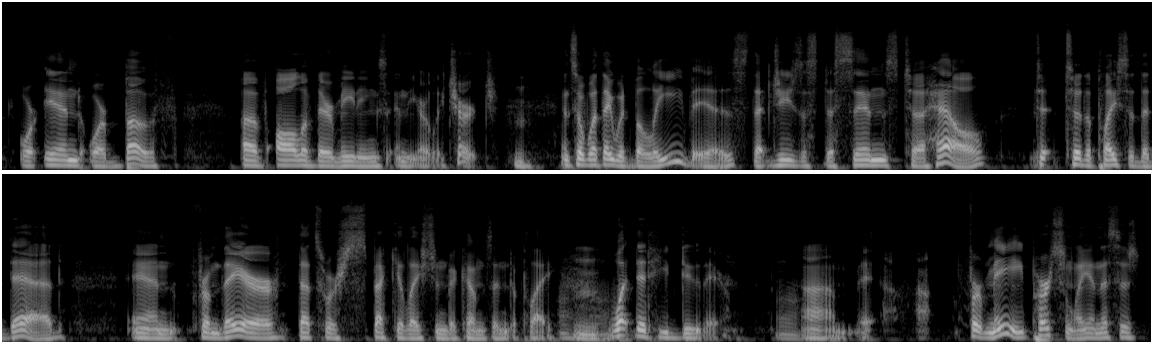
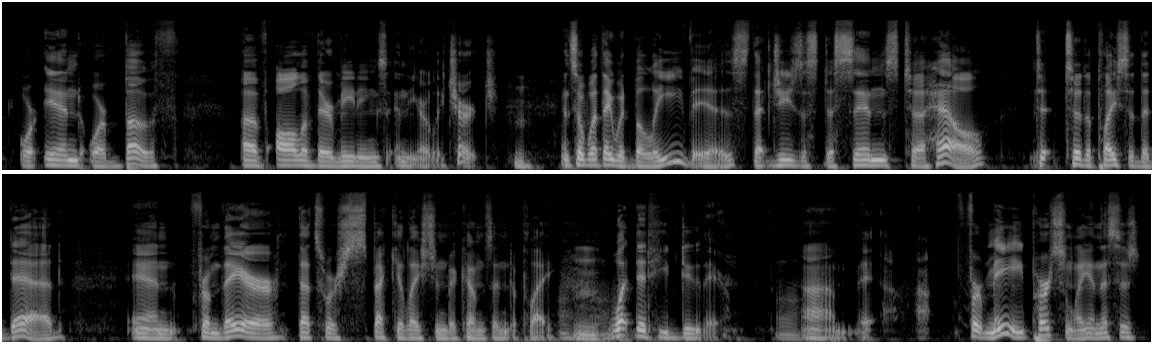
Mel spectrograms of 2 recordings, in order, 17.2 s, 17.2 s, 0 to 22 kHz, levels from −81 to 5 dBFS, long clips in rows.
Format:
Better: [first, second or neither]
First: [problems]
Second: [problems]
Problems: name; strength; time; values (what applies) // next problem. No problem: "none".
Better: second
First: muffled; very; fading above 3.5 kHz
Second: none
